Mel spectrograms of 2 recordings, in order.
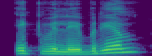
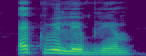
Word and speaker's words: equilibrium: इसकी दो प्रोनाउंसिएशंस हैं, इक्विलिब्रियम एंड एक्विलिब्रियम, both are correct.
